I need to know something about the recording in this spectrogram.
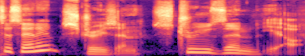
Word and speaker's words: Struzan: Which How do is you pronounce his surname? Struzan. Struzan.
